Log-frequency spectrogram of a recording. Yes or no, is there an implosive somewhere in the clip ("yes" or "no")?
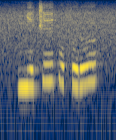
yes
